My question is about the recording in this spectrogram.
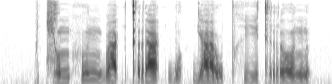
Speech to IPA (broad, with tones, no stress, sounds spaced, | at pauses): t͡ɕ o˧ m h u˧ n b a˨˩ k̚ t r a˥˩ k̚ b o˥˩ k̚ j aː˧ w pʰ iː˥˩ t r o˥˩ n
